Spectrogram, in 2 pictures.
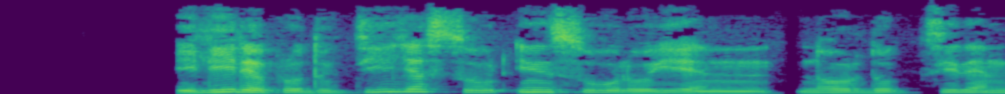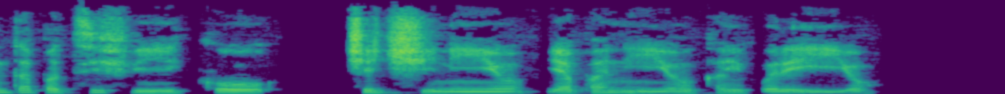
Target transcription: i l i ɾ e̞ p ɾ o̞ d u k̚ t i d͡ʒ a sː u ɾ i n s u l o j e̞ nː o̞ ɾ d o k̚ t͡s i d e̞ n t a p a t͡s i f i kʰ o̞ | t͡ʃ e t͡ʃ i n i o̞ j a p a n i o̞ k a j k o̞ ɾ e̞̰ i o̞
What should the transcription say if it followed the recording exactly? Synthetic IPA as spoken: i l i ɾ e̞ p ɾ o̞ d u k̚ t i d͡ʒ a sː u ɾ i n s u l o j e̞ nː o̞ ɾ d o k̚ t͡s i d e̞ n t a p a t͡s i f i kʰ o̞ | t͡ʃ e t͡ʃ i n i o̞ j a p a n i o̞ k a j k o̞ ɾ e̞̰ i o̞

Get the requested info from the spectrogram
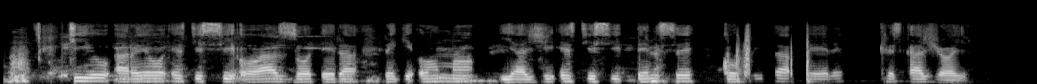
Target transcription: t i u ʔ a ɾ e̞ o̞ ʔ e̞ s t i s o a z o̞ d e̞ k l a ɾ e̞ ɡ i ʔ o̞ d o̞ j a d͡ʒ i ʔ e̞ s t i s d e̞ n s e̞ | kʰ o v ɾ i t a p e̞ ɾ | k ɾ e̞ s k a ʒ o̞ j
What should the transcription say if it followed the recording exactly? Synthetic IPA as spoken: t i u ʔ a ɾ e̞ o̞ ʔ e̞ s t i s o a z o̞ d e̞ l a ɾ e̞ ɡ i ʔ o̞ n o̞ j a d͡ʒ i ʔ e̞ s t i s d e̞ n s e̞ | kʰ o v ɾ i t a p e̞ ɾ | k ɾ e̞ s k a ʒ o̞ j

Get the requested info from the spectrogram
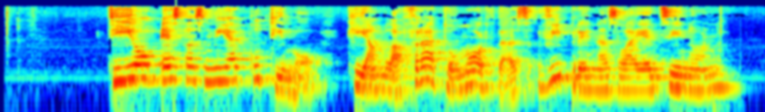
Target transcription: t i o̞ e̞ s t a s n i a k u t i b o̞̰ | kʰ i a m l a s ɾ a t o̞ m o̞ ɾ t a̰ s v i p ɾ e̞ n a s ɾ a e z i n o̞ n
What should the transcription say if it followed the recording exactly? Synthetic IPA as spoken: t i o̞ e̞ s t a s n i a k u t i m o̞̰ | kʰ i a m l a f ɾ a t o̞ m o̞ ɾ t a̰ s v i p ɾ e̞ n a s l a e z i n o̞ n

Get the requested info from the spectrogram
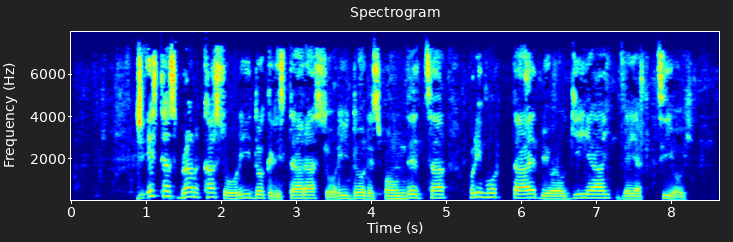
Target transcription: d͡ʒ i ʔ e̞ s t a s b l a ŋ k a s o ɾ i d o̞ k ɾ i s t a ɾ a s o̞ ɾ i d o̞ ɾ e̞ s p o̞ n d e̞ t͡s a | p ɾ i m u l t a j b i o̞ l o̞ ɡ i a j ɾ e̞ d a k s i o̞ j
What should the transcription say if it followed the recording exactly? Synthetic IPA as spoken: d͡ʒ i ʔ e̞ s t a s b l a ŋ k a s o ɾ i d o̞ k ɾ i s t a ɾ a s o̞ ɾ i d o̞ ɾ e̞ s p o̞ n d e̞ t͡s a | p ɾ i m u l t a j b i o̞ l o̞ ɡ i a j ɾ e̞ a k t͡s i o̞ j

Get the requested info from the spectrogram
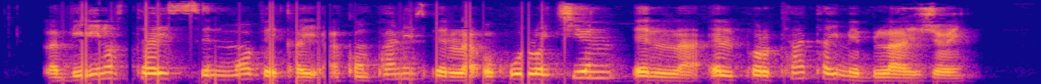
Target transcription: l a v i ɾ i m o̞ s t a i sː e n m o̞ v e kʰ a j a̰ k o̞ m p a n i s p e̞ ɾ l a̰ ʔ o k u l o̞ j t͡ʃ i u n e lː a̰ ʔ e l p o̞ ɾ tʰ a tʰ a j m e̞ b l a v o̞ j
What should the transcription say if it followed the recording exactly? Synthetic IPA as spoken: l a v i ɾ i n o̞ s t a i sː e n m o̞ v e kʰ a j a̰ k o̞ m p a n i s p e̞ ɾ l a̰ ʔ o k u l o̞ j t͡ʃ i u n e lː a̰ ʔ e l p o̞ ɾ tʰ a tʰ a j m e̞ b l a ʒ o̞ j

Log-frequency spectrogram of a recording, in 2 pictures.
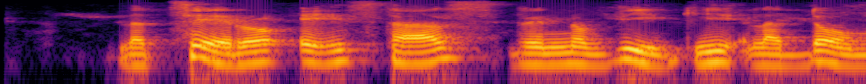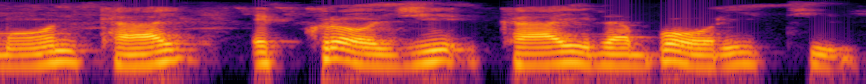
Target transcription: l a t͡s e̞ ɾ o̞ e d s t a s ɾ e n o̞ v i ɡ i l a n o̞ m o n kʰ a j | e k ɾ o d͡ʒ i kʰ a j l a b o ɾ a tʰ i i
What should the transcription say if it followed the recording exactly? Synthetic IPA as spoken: l a t͡s e̞ ɾ o̞ e s t a s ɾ e n o̞ v i ɡ i l a d o̞ m o n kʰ a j | e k ɾ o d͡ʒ i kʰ a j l a b o ɾ i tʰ i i

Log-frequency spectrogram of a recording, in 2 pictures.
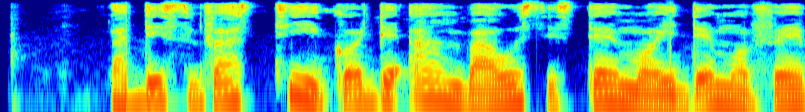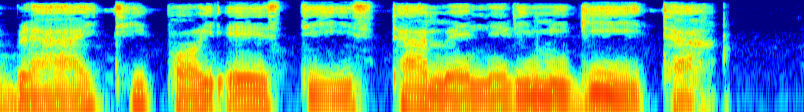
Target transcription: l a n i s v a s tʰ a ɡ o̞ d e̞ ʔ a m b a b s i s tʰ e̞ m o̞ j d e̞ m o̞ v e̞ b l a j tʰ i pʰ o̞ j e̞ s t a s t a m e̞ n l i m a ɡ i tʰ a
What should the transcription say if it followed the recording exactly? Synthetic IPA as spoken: l a d i s v a s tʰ i ɡ o̞ d e̞ ʔ a m b a w s i s t e̞ m o̞ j d e̞ m o̞ v e̞ b l a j tʰ i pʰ o̞ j e̞ s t i s t a m e̞ n l i m i ɡ i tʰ a

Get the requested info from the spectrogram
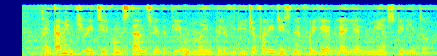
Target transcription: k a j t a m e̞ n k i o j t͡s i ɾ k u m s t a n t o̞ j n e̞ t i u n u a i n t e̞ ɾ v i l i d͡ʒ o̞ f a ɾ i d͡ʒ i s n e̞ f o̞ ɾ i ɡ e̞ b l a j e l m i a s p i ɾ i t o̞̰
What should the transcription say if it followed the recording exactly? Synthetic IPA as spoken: k a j t a m e̞ n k i u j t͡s i ɾ k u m s t a n t͡s o̞ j d e̞ t i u n u a i n t e̞ ɾ v i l i d͡ʒ o̞ f a ɾ i d͡ʒ i s n e̞ f o̞ ɾ i ɡ e̞ b l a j e l m i a s p i ɾ i t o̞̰

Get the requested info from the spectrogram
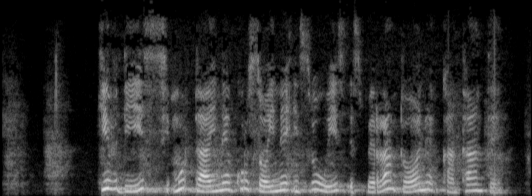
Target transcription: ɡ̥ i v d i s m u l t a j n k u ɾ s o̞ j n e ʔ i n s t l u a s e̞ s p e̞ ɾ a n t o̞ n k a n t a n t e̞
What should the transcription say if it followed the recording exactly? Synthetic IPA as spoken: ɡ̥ i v d i s m u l t a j n k u ɾ s o̞ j n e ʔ i n s t ɾ u i s e̞ s p e̞ ɾ a n t o̞ n k a n t a n t e̞

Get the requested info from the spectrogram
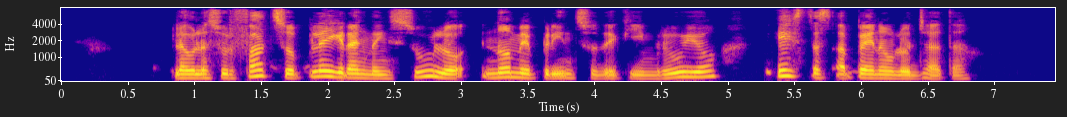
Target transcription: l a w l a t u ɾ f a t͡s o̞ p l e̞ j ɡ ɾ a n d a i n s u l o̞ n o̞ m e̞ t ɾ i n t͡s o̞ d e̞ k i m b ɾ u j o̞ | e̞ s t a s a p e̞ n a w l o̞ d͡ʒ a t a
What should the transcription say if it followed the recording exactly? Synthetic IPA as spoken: l a w l a s u ɾ f a t͡s o̞ p l e̞ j ɡ ɾ a n d a i n s u l o̞ n o̞ m e̞ p ɾ i n t͡s o̞ d e̞ k i m b ɾ u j o̞ | e̞ s t a s a p e̞ n a w l o̞ d͡ʒ a t a

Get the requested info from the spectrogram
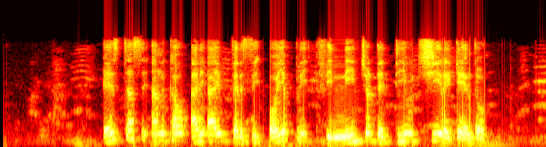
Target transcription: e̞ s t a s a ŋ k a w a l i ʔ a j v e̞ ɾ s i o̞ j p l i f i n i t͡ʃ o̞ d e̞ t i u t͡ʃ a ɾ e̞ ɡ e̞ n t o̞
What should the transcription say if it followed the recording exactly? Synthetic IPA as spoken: e̞ s t a s a ŋ k a w a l i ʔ a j v e̞ ɾ s i o̞ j p ɾ i f i n i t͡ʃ o̞ d e̞ t i u t͡ʃ i ɾ e̞ ɡ e̞ n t o̞

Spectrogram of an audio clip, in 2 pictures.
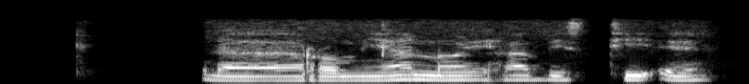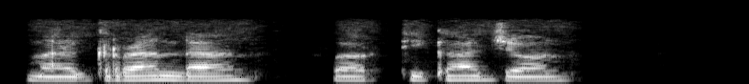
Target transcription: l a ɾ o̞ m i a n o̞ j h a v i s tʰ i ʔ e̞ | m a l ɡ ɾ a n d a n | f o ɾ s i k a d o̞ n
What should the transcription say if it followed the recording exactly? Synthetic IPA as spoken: l a ɾ o̞ m i a n o̞ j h a v i s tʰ i ʔ e̞ | m a l ɡ ɾ a n d a n | f o ɾ t i k a d͡ʒ o̞ n

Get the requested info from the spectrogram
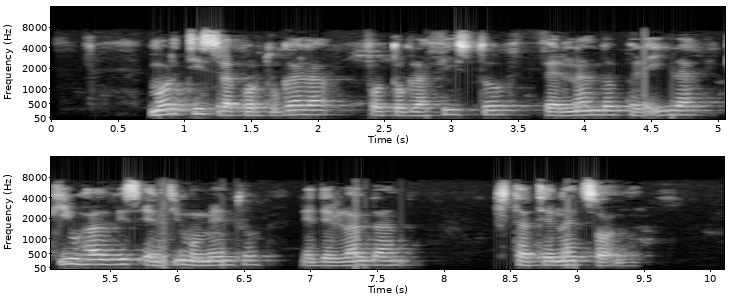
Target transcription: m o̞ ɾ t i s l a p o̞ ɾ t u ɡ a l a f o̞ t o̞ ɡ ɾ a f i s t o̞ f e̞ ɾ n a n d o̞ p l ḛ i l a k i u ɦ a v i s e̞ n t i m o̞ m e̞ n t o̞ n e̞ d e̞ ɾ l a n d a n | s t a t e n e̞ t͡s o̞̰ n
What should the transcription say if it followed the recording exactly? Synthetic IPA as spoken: m o̞ ɾ t i s l a p o̞ ɾ t u ɡ a l a f o̞ t o̞ ɡ ɾ a f i s t o̞ f e̞ ɾ n a n d o̞ p l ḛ i l a k i u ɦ a v i s e̞ n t i m o̞ m e̞ n t o̞ n e̞ d e̞ ɾ l a n d a n | ʃ t a t e n e̞ t͡s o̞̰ n

